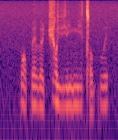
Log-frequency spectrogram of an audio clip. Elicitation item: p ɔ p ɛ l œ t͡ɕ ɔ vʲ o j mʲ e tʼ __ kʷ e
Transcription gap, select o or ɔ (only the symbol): ɔ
